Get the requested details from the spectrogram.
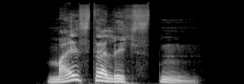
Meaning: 1. superlative degree of meisterlich 2. inflection of meisterlich: strong genitive masculine/neuter singular superlative degree
- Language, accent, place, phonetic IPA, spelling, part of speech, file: German, Germany, Berlin, [ˈmaɪ̯stɐˌlɪçstn̩], meisterlichsten, adjective, De-meisterlichsten.ogg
